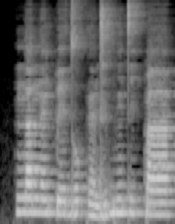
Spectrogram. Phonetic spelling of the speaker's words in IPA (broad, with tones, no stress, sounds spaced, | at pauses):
n a˧ n ɛ̃˧ k͡p e˧ d o˧ k ɛ̃˨ d i˨˦ b ĩ˦ t i˦ k͡p a˦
